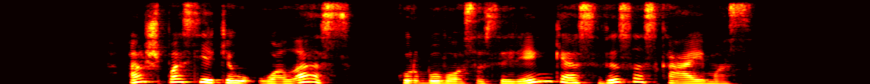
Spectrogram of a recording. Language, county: Lithuanian, Alytus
